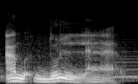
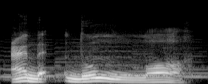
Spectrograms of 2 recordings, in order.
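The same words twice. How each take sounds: First: The L sound is thin and light. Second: The L sound is thick and heavy. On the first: The speaker calls it wrong. "Jangan dibaca ... kalau itu dibaca tipis jadinya" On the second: The speaker calls it right. "diawali dengan harokat dhammah"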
